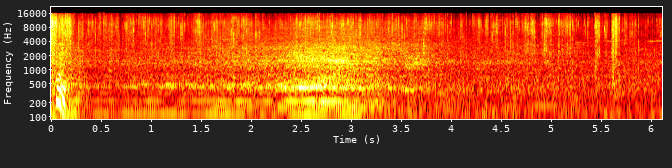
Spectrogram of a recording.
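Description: A car driving past on the street, its noise swelling to a peak around the middle and then fading, over a low steady hum.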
